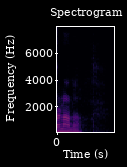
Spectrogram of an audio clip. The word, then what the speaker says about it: Coronado: Yeah, Coronado.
